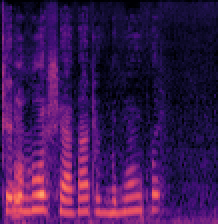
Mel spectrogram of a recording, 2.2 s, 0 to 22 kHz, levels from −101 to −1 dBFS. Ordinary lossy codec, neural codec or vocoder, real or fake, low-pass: none; codec, 44.1 kHz, 1.7 kbps, Pupu-Codec; fake; none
